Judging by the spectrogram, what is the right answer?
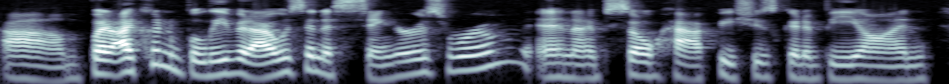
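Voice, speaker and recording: A woman's voice: on the low side, animated, brisk, no room sound. A woman hosting a casual streamed talk show, chatty and upbeat, laughing easily. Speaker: host. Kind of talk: casual chat.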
